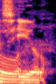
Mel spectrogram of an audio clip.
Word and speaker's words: Gil: Somebody pronounce that name for me. – Carlos Heel. – Heel, thanks. Nice.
